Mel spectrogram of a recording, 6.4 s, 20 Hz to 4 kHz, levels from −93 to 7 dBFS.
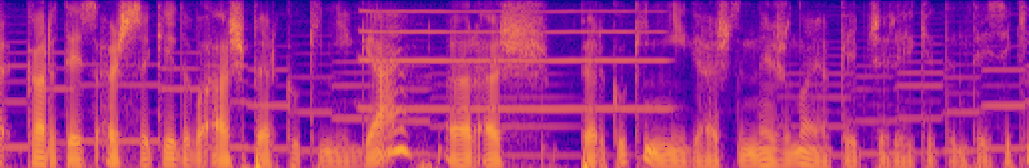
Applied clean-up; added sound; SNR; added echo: none; Wind instrument, woodwind instrument + Trumpet; 16 dB; none.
